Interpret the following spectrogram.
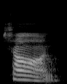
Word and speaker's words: Sean: It's a name. Sean. Where's the shoe and oh? Where? I can see seen, but not Sean. This is Sean. And this is also Sean.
